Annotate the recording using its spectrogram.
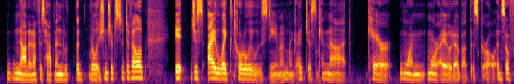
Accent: Waukesha, Wisconsin, United States; Like, I grew up in Waukesha and my parents have been married for, you know, however many millions of years

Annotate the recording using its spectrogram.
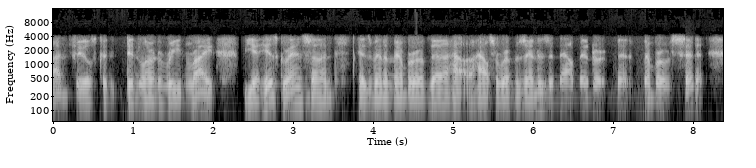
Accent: Atlanta, Georgia, United States; now in North Texas, United States; I grew up in Atlanta

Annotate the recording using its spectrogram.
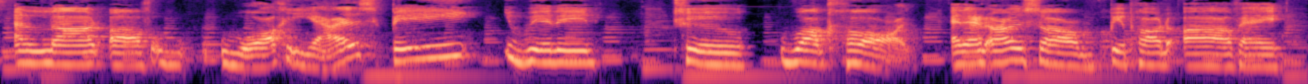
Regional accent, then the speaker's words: Boston, Massachusetts, United States; I, uh, I am a 31. I born down syndrome, and I am from Boston.

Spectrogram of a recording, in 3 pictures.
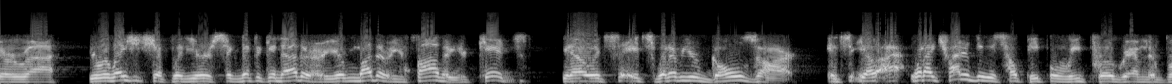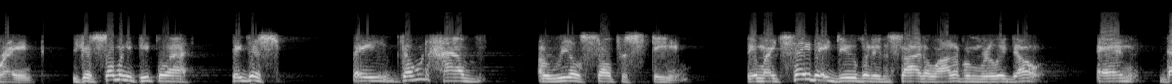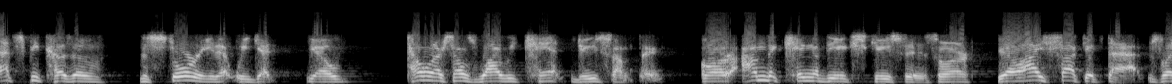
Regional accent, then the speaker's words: Jersey Shore, New Jersey, United States; I grew up on the Jersey Shore.

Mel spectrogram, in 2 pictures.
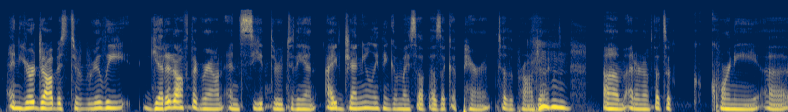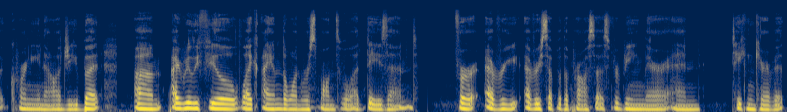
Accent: Los Angeles, California, United States; I was born and raised in LA. I'm Armenian American.

